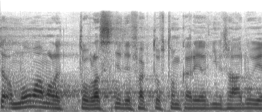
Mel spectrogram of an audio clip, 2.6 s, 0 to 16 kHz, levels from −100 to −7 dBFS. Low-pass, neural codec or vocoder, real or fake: 10.8 kHz; none; real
